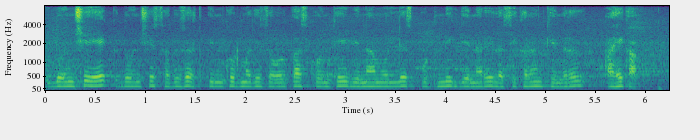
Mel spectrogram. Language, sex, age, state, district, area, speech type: Marathi, male, 18-30, Maharashtra, Akola, rural, read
